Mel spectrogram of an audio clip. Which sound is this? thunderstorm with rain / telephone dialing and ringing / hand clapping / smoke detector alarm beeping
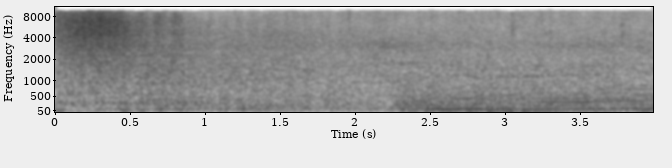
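thunderstorm with rain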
